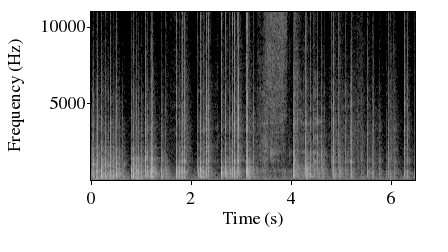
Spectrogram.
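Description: Long nails tap and scratch the side panels and edges of a cardboard mailer box held in front of the body. Quick bursts of dry, hollow taps with a low-mid body near 320 Hz and almost no ring alternate with softer scratching, including a steady bright rasp partway through.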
